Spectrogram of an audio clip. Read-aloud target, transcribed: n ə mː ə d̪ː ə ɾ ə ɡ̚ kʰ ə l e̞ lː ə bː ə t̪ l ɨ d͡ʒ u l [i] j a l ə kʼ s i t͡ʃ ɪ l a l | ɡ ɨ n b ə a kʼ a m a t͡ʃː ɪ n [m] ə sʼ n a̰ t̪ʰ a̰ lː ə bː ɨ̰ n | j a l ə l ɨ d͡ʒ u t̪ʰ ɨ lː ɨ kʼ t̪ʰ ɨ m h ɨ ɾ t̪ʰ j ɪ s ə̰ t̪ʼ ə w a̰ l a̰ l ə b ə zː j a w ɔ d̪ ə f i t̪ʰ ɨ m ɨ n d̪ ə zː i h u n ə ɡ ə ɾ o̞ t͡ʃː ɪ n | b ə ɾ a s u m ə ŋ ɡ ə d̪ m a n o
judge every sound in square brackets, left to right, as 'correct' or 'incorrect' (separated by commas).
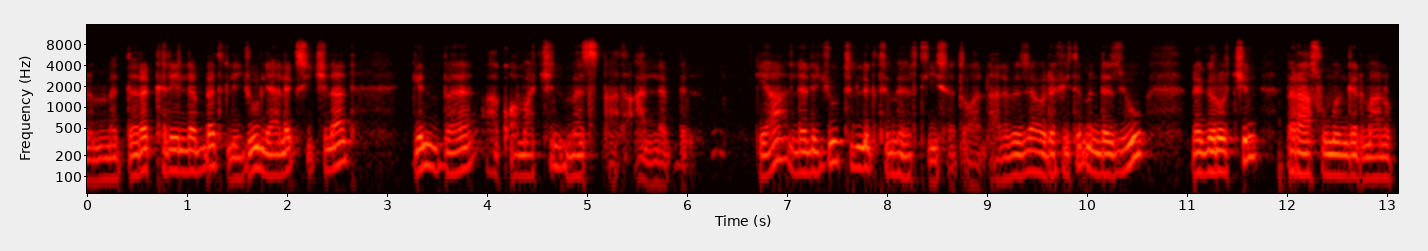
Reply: correct, correct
